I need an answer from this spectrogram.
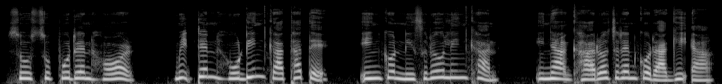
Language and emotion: Santali, sad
